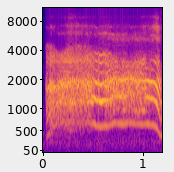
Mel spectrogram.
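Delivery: high, loud scream. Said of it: "Are you screaming?".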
